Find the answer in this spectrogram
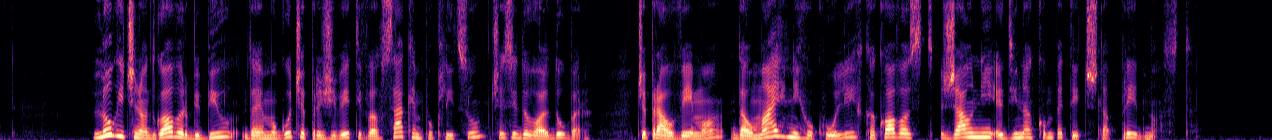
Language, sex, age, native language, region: Slovenian, female, 30-49, Slovenian, Central Slovenia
